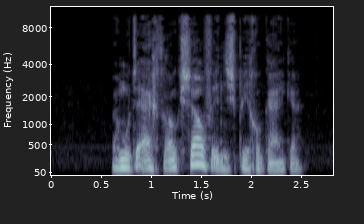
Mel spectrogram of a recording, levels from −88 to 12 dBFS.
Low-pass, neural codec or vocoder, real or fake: 9.9 kHz; none; real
